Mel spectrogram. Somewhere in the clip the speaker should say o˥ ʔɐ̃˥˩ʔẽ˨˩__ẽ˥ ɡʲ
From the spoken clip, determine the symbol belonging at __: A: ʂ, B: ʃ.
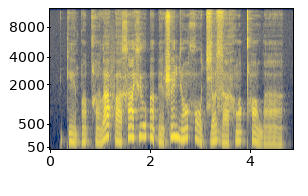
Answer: A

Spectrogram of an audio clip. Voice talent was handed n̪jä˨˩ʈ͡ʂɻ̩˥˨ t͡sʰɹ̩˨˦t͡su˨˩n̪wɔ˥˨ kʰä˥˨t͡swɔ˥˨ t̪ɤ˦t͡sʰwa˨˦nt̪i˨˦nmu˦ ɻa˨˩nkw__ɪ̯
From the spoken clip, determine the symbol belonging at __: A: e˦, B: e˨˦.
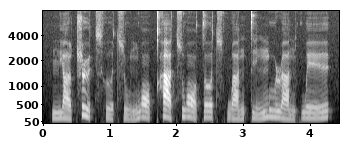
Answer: B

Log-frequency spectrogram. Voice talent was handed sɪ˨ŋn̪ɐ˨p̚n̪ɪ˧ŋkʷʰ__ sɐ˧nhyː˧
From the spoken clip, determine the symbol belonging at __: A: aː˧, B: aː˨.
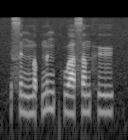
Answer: B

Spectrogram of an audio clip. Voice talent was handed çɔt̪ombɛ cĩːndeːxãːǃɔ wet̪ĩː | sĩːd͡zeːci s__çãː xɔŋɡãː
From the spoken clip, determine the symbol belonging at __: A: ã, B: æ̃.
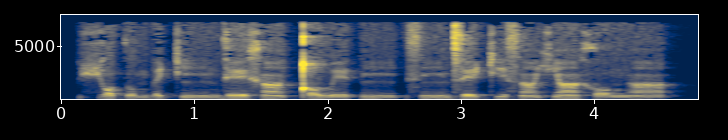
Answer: A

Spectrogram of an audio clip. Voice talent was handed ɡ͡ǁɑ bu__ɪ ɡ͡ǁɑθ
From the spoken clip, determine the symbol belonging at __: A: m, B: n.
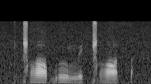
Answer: A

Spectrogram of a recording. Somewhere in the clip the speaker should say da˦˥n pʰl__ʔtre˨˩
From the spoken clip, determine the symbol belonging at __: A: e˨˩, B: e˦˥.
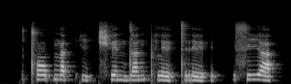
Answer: A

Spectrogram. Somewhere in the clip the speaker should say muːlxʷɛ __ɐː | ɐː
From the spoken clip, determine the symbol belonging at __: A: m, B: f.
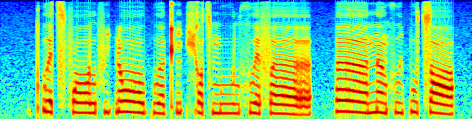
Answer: B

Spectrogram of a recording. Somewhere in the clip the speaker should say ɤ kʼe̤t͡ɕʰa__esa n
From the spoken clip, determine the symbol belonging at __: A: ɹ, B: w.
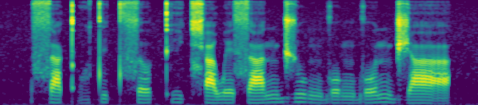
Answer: B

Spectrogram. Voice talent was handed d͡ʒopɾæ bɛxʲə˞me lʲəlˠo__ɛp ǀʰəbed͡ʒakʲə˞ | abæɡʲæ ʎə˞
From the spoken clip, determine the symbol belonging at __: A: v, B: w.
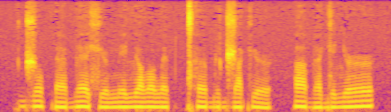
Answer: B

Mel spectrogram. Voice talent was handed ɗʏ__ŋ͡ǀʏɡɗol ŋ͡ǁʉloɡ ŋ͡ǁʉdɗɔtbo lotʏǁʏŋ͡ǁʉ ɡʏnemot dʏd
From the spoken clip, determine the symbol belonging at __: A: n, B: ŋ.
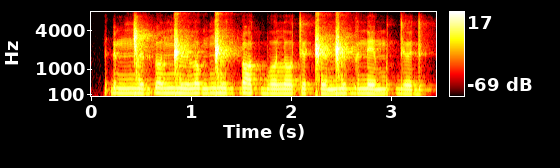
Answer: B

